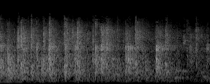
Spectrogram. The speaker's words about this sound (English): Yo, we got to clap about that, right?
